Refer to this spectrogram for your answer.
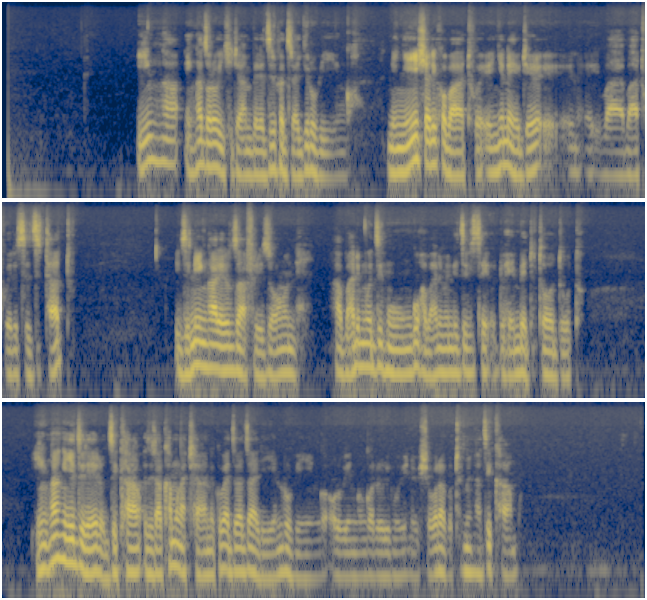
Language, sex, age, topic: Rundi, male, 25-35, agriculture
